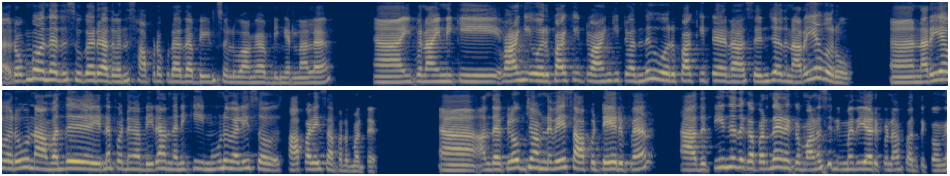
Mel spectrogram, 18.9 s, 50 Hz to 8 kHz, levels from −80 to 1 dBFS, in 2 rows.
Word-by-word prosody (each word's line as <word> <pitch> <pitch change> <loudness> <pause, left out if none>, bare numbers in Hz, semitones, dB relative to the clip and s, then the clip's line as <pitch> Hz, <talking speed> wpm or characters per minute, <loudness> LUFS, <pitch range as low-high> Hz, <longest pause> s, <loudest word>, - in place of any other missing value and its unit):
ரொம்ப 275 +6 -3
வந்து 285 -1 +3
அது 255 -1 -5
சுகரு, 255 -1 0
அத 230 - 0
வந்து 235 +5 -7
சாப்பிடக்கூடாது 220 -1 -4
அப்டின்னு 210 +4 -7
சொல்லுவாங்க 190 -2 -4
அப்டிங்கிறதுனால, 175 0 -6 0.7
ஆ. - - +3 0.2
இப்போ 225 +2 -5
நான் 220 0 +5
இன்னிக்கி 220 0 -2 0.4
வாங்கி 250 +3 +3
ஒரு 235 0 +1
பாக்கெட் 245 0 -2
வாங்கிட்டு 245 +3 -2
வந்து, 230 +6 -4 0.2
ஒரு 235 -1 0
பாக்கெட்ட 240 +1 -2 0.2
நான் 210 0 0
செஞ்சு 225 +4 -3
அது 225 -3 -5
நெறையா 275 +12 +2
வரும். 185 -9 -3 0.4
அ - - 0 0.3
நெறையா 240 +8 +4
வரும். 255 +4 0
நான் 225 -1 +2
வந்து 250 +3 +3 0.3
என்ன 245 +4 -2
பண்ணுவேன் 230 -2 -2
அப்டின்னா, 225 +4 0
அந்த 220 - -2
அன்னிக்கு 225 +3 -6
மூணு 260 +3 -2
வேலயு 250 +3 0
சோ 230 - 0 0.2
சாப்பாடே 225 +2 +1
சாப்பட 190 -3 -5
மாட்டேன். 165 - -7 0.7
ஆ. - - +4 0.4
அந்த 215 +1 0
குலோப் 265 +1 +2
ஜாமூன்ன்வே 255 -1 +3
சாப்புட்டே 235 0 +3
இருப்பேன். 225 +1 +1 0.3
அ - - +2
அது 205 - -2
தீர்ந்ததுக்கு 290 -3 +1
அப்புறம் 245 +2 -1
தான் 295 - +8
எனக்கு 235 -4 0
மனசு 215 - -2
நிம்மதியா 230 +1 +3
இருக்கும்னா 210 -1 -4
பார்த்துக்கோங்க. 190 +1 -7
230 Hz, 185 wpm, -23 LUFS, 215-250 Hz, 0.7 s, தான்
